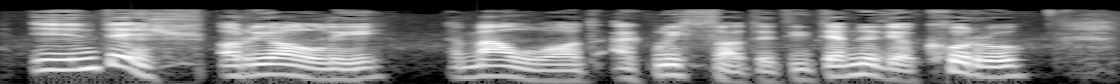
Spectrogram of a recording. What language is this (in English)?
Welsh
